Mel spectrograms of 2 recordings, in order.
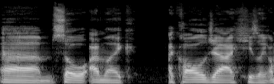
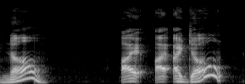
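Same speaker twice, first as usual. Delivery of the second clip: put-on very slow, drawn-out drunken stammer, voice cracking; 4 semitones higher than usual. Retelling a drunk night, answering friends who ask where everyone is: retelling a cracking voice. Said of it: "Like my voice is cracking".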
